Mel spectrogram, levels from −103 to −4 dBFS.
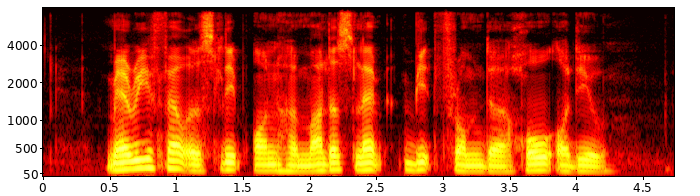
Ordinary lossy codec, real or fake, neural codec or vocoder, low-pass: Opus, 64 kbps; real; none; 7.2 kHz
